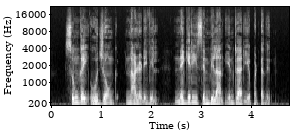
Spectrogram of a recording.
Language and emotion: Tamil, neutral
